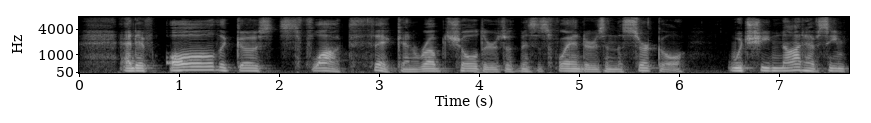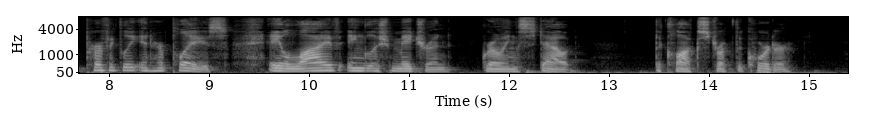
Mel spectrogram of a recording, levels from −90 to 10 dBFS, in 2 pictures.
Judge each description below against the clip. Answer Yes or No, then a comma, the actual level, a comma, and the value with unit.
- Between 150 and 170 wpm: No, average, 140 wpm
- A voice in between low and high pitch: No, low, 125 Hz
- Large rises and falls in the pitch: No, average, 4.1 semitones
